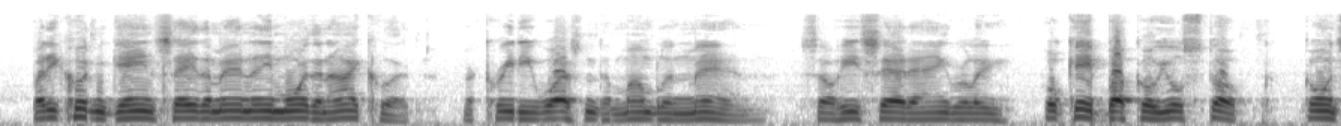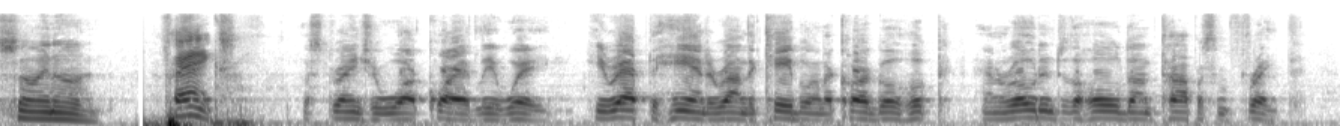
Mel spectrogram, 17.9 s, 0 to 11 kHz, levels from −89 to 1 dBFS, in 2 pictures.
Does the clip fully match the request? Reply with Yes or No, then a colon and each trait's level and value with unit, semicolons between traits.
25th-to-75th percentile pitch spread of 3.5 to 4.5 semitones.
No: average, 2.8 semitones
